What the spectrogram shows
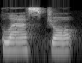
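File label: "glass jaw", English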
